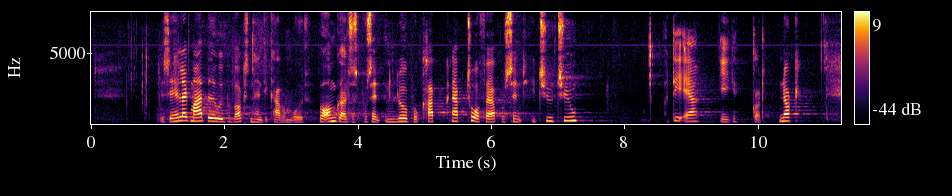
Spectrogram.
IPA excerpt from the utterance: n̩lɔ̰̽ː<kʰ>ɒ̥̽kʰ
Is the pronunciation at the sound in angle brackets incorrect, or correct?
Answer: incorrect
